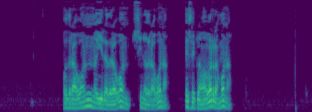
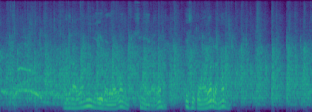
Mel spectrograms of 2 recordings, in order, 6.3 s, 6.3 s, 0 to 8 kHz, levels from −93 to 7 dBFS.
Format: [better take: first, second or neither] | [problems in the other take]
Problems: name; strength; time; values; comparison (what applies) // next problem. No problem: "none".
first | background sound (Applause); 1 dB above the speech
